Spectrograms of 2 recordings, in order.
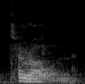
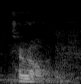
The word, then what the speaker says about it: Tyrone: Okay, it's pronounced Tyrone. Tyrone.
